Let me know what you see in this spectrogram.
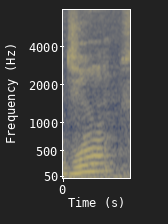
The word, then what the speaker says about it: Jeune: It's Patrick June. So that's patrick.june, which is spelled J-E-U-N-E.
